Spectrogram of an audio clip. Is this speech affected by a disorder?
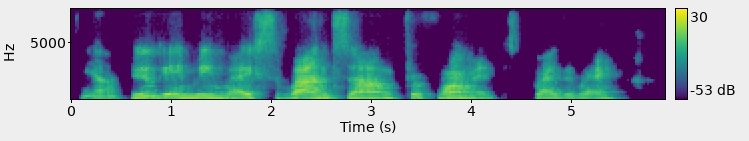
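Yes: ALS; voice changed, can no longer sing or perform, voice banked.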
